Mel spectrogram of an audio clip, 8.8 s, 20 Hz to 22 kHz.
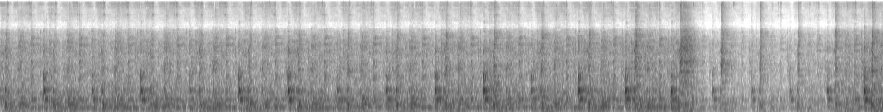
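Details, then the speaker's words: Witte single-cylinder diesel after timing adjustment, idling at about 200–250 rpm: slow steady thump about twice a second with soft clatter between beats; normal, very slow even idle. "200 250 rpm no calling it's not going any slower than that"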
